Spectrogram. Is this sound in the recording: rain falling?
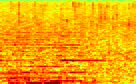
yes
